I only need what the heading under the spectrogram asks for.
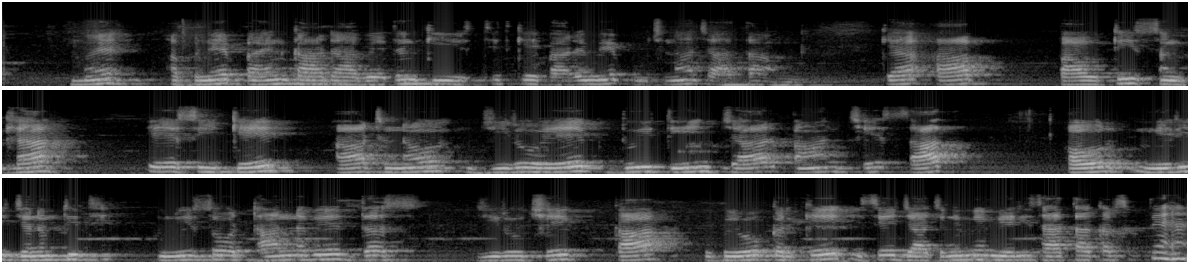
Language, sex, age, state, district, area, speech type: Hindi, male, 45-60, Uttar Pradesh, Hardoi, rural, read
